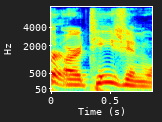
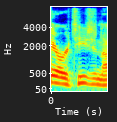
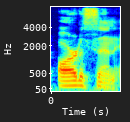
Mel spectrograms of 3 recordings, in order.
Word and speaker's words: artesian: And you say artesian. I've always in my head pronounced that artisan. And I know that's not the way it is, but go fuck yourself.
